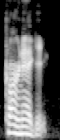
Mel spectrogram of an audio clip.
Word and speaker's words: Carnegie: Andrew Carnegie and his family pronounce their last name Carnegie.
